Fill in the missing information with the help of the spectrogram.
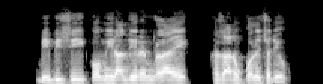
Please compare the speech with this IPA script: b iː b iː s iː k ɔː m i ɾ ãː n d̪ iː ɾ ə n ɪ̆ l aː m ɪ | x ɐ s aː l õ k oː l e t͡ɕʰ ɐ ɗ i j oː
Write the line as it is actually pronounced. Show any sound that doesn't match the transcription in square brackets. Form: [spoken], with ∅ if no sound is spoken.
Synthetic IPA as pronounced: b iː b iː s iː k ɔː m i ɾ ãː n d̪ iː ɾ ə n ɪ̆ l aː [∅] ɪ | x ɐ [z] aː [ɾ] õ k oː l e t͡ɕʰ ɐ ɗ i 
